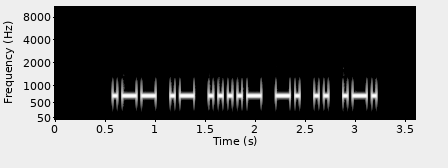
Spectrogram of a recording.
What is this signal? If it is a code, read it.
Morse code, heard as a keyed tone, about 25 wpm, 700 Hz. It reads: WA4NIR
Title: USA Call Signs - 6 Characters - Repeated 3x - 25wpm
